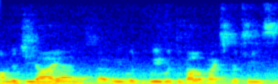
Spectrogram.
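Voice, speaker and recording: Amid noticeable background noise and audible room echo, a man at fairly high pitch talks at a fairly quick pace. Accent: Irish. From Ireland. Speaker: international organization director. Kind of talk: conference speech. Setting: hybrid roundtable, in-person audience and online call. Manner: repetitive false starts.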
